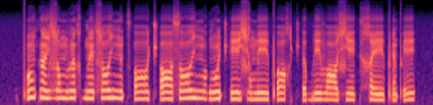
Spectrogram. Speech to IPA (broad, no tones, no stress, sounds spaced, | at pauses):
pʼ ɔ̃ k ã i̯ ɮ ɔ m v ɛ̃ χ b ɛ̃ ɬ ɔ i̯ ŋ ə̃ t͡sʼ ɔː t͡ʃʼ ɒː s ɔː i̯ ŋ ɔ ɡ ɔ̃ t͡ʃʼ eː ɕ ɔ m eː pʼ ɔː χ t͡ʃʼ ə b e v ɒː ɕ eː k χ eː pʼ ɛ̃ pʼ e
